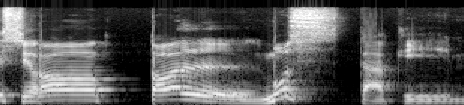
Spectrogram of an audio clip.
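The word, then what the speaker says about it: صِرَاطَ الْمُسْتَقِيمَ: Jadi, tholmu itu huruf lamnya dibaca dengan suara mengalir walaupun tidak sebenarnya mengalir karena huruf lam itu sifatnya tawassut. Ah, bainiah antara dijeda dengan mengalir ya. Tidak siratal mus. Ah, tapi siratal mustaqim.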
